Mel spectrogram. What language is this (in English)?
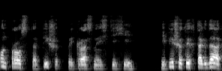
Russian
